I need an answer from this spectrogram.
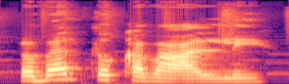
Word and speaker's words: Roberto Cavalli: How do I say it in Italian? Roberto Cavali. That's the proper pronunciation for this perfume.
